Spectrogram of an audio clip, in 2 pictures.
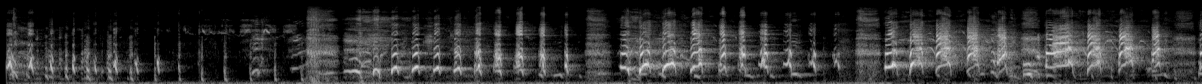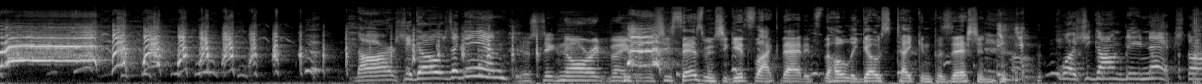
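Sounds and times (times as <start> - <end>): woman laughing uncontrollably: 0.1 - 17.4, 18.2 - 22.8
woman squealing: 18.2 - 18.8.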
